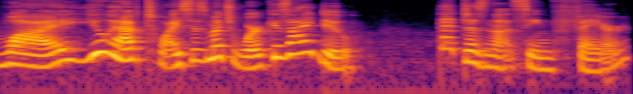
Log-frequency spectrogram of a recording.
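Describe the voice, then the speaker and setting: Putting on a squeaky character voice, a woman speaks at a fairly slow pace in a fairly high pitch with very wide pitch swings. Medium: read story.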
